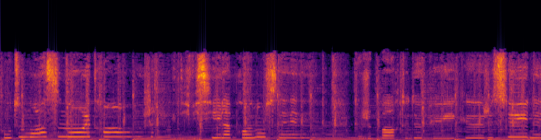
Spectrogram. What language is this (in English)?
French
